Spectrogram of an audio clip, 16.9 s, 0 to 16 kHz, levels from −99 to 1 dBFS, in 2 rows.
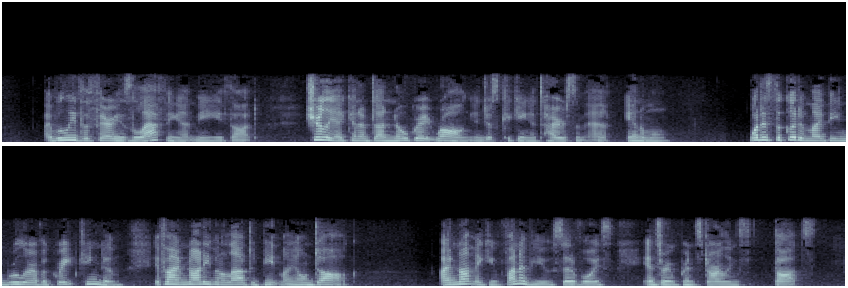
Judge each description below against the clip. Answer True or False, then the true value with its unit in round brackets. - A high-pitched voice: True (215 Hz)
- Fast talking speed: True (215 wpm)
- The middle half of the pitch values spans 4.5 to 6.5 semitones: False (3.7 semitones)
